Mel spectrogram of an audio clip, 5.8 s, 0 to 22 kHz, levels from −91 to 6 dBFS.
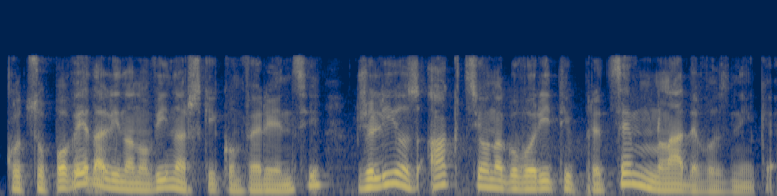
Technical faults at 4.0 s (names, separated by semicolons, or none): none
